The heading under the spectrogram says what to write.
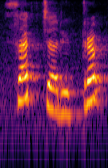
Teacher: तो त जो था वो च में बदल गया, सच्चरित्रम हो गया, है ना।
